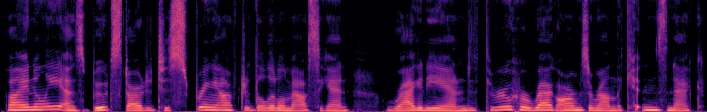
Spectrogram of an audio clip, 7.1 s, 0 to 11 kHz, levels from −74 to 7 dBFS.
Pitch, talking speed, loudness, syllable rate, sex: 225 Hz, 180 wpm, -18 LUFS, 4.8 syllables/s, female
